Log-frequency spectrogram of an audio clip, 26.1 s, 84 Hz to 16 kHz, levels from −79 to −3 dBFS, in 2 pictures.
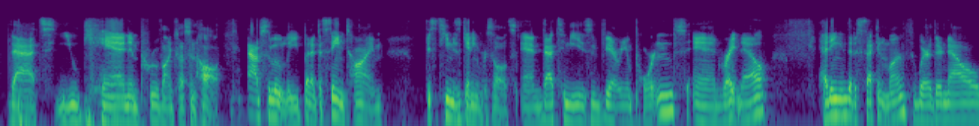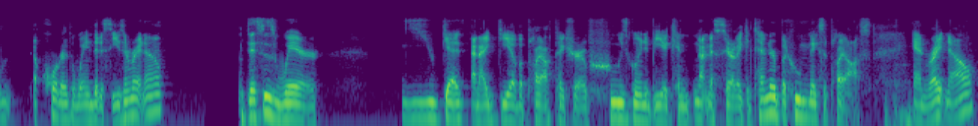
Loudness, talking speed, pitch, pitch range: -25 LUFS, 175 wpm, 105 Hz, 95-115 Hz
